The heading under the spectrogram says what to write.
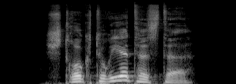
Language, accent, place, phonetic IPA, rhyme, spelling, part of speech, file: German, Germany, Berlin, [ˌʃtʁʊktuˈʁiːɐ̯təstə], -iːɐ̯təstə, strukturierteste, adjective, De-strukturierteste.ogg
- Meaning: inflection of strukturiert: 1. strong/mixed nominative/accusative feminine singular superlative degree 2. strong nominative/accusative plural superlative degree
